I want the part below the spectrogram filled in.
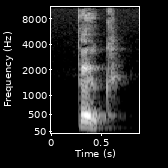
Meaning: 1. a cigarette butt, a stub 2. a cigarette, a fag, a smoke 3. a cigar stub 4. a blunt end, a butt
- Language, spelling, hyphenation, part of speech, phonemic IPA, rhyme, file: Dutch, peuk, peuk, noun, /pøːk/, -øːk, Nl-peuk.ogg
